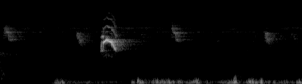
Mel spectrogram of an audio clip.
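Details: Decoy red-whiskered bulbul, recorded 4 May 2023, gives thin, high notes and one loud, rich, slurred note. Low thumps and rumbles run underneath.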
